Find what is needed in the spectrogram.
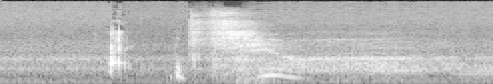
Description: Allergy fit with random sneezes and my husband blessing me :)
